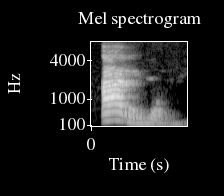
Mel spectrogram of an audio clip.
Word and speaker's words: árbol: Árbol. Aquí también vemos que la mayor intensidad de voz está sobre la sílaba ar, siendo la tónica y la átona la sílaba bol.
